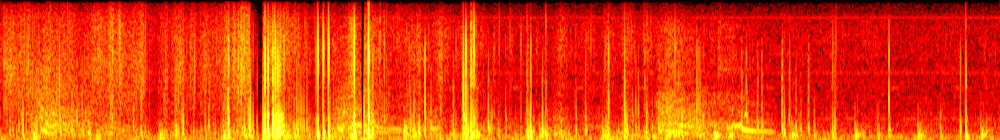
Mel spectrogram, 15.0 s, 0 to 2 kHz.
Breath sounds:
9.78-10.79 s: inhalation
9.78-10.79 s: rhonchi
10.80-11.73 s: exhalation
10.80-11.73 s: rhonchi

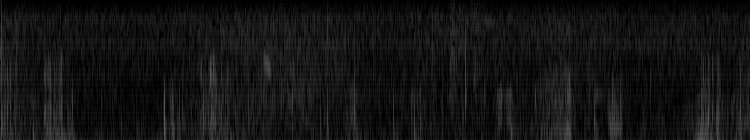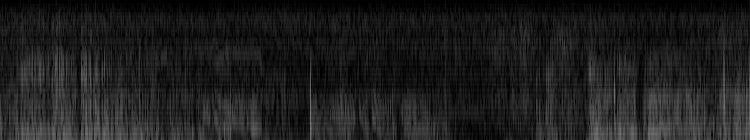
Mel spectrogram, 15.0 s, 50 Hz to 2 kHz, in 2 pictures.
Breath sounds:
0.00-0.30 s: crackles
0.00-0.32 s: inhalation
0.38-0.68 s: crackles
0.38-0.70 s: exhalation

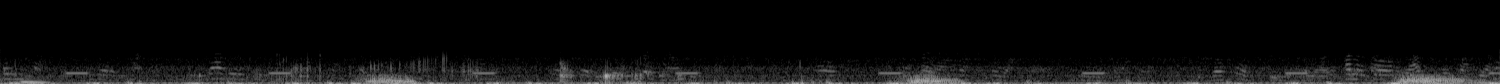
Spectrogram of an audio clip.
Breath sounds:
0.15-0.54 s: wheeze
3.52-4.23 s: inhalation
3.52-4.23 s: crackles
8.86-9.75 s: inhalation
8.86-9.75 s: crackles
13.98-15.00 s: inhalation
13.98-15.00 s: crackles

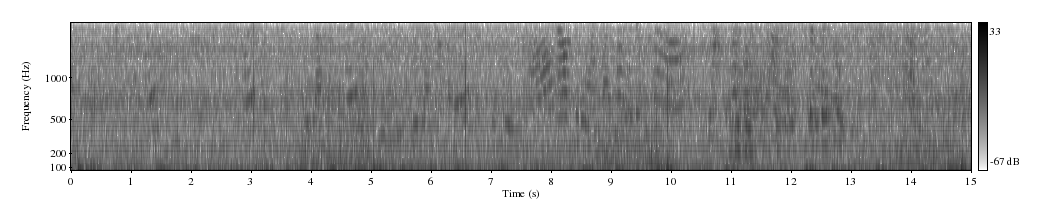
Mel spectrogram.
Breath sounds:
3.73-5.30 s: inhalation
8.58-10.14 s: inhalation

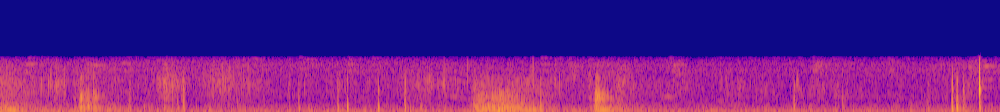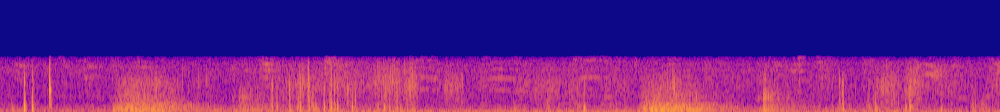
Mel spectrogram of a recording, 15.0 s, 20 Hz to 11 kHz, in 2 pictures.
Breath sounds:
3.46-4.17 s: inhalation
4.38-4.93 s: exhalation
8.27-9.21 s: inhalation
12.30-13.13 s: inhalation
13.21-13.70 s: exhalation

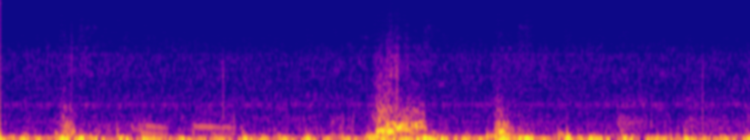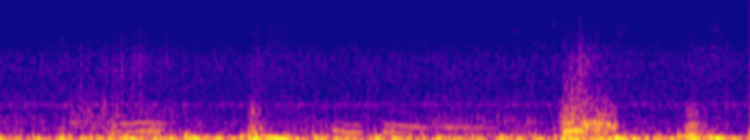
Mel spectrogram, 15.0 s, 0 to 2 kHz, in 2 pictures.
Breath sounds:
1.32-1.68 s: wheeze
1.86-2.35 s: wheeze
3.66-4.27 s: inhalation
3.66-4.27 s: crackles
4.81-5.33 s: exhalation
4.81-5.33 s: crackles
8.64-9.25 s: wheeze
10.84-11.22 s: wheeze
11.35-12.57 s: wheeze
13.12-13.83 s: inhalation
13.12-13.83 s: crackles
14.29-14.76 s: exhalation
14.29-14.76 s: crackles

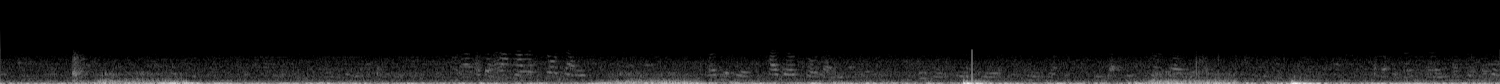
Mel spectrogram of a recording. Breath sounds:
0.87-1.90 s: inhalation
6.03-7.06 s: inhalation
11.42-12.45 s: inhalation

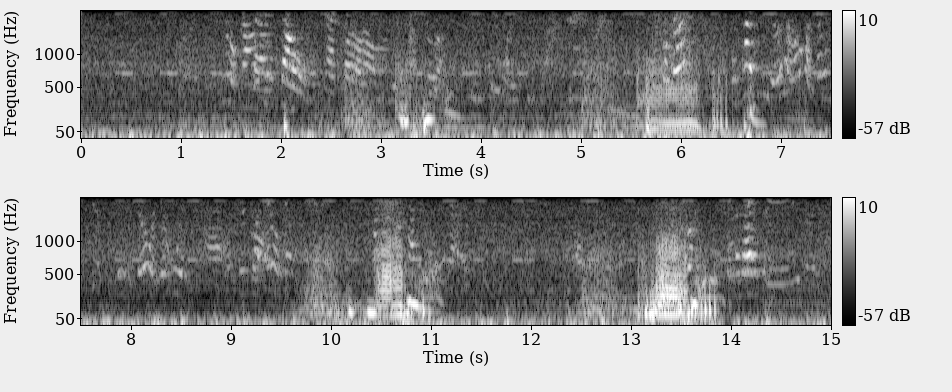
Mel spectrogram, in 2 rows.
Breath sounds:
3.09-3.59 s: exhalation
3.09-3.59 s: wheeze
4.92-5.54 s: inhalation
5.60-6.21 s: exhalation
5.60-6.21 s: rhonchi
9.75-10.44 s: inhalation
10.44-11.20 s: exhalation
10.44-11.20 s: rhonchi
12.47-13.11 s: inhalation
13.11-13.95 s: exhalation
13.11-13.95 s: rhonchi

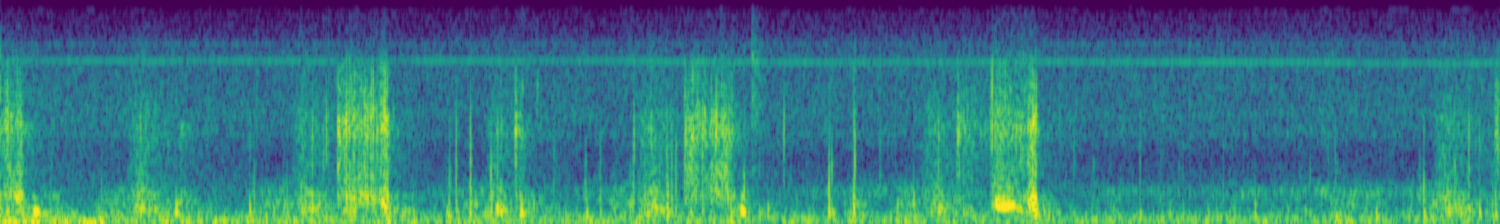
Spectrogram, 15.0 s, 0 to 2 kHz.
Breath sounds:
0.00-0.51 s: rhonchi
1.08-1.63 s: inhalation
1.63-1.95 s: exhalation
1.63-1.95 s: rhonchi
2.41-3.28 s: inhalation
3.34-3.95 s: exhalation
3.34-3.95 s: crackles
6.20-6.81 s: crackles
6.26-6.79 s: inhalation
6.83-7.57 s: exhalation
6.83-7.57 s: crackles
9.16-9.89 s: inhalation
9.90-10.63 s: exhalation
9.90-10.63 s: rhonchi

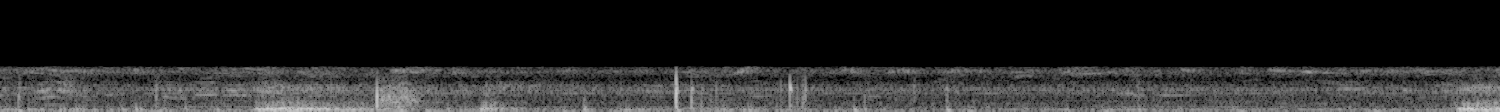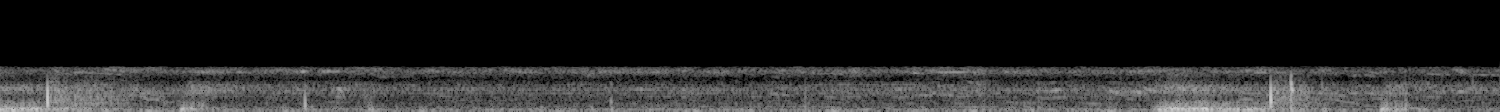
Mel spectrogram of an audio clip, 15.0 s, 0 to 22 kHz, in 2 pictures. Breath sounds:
1.18-2.32 s: inhalation
2.30-2.77 s: exhalation
7.21-8.35 s: inhalation
8.37-8.84 s: exhalation
13.26-14.40 s: inhalation
14.40-14.88 s: exhalation

